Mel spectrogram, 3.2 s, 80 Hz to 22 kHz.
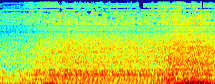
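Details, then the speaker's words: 1988 Mercedes 190E W201 petrol engine after valve stem seal replacement, no longer misfiring on acceleration but idle uneven, revs drifting and swelling; idle speed needs adjusting, air hoses not yet refitted and admitting air. "So I think I need to adjust the idle speed there."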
